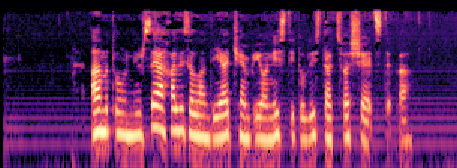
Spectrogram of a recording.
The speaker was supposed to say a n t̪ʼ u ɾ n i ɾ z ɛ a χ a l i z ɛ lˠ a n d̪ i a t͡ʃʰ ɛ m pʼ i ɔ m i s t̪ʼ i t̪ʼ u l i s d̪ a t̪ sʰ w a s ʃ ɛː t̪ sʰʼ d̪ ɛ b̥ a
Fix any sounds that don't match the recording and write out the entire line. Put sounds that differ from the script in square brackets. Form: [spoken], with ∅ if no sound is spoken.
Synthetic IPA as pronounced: a [m] t̪ʼ u ɾ n i ɾ z ɛ a χ a l i z ɛ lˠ a n d̪ i a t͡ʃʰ ɛ m pʼ i ɔ [n] i s t̪ʼ i t̪ʼ u l i s d̪ a t̪ sʰ w a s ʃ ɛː t̪ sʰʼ d̪ ɛ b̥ a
